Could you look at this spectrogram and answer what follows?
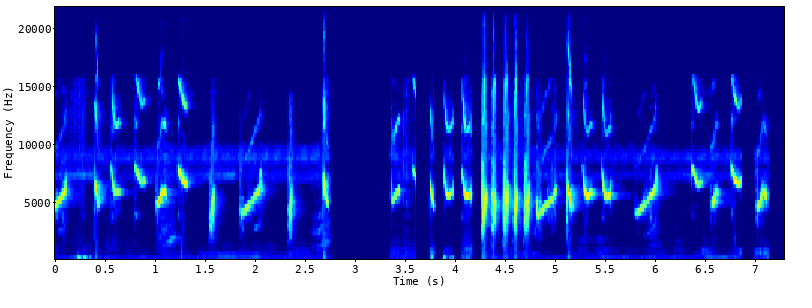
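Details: White-bellied sunbird male, loud continuous song played to get other birds singing: bright rising slurs and chips, a brief pause, then a fast buzzy trill and more upswept whistles, over a thin high tone.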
